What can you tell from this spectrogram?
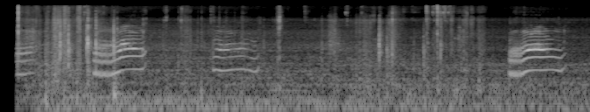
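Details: Calico foster cat in a cage, climbing and craving attention, meowing as if talking: several clear harmonic meows, rising then falling, near the start, another at about three seconds and a loud one near the end, with faint clicks and rattles between.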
